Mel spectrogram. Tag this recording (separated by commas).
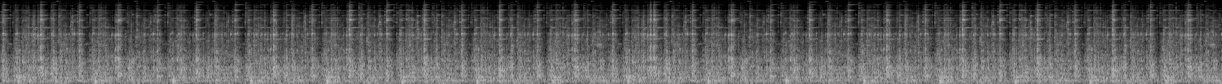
Mechanisms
